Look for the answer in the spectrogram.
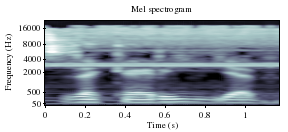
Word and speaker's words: زكريا: زكريا, the mouth is empty and it's spread, the lips are spread. Zakariya, because you're pronouncing the ya, the ya ul-mad.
